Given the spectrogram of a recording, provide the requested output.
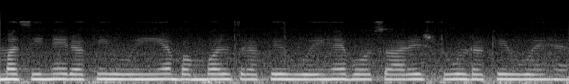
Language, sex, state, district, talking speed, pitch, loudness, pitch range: Hindi, female, Chhattisgarh, Bilaspur, 145 wpm, 235 Hz, -14 LUFS, 235-240 Hz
